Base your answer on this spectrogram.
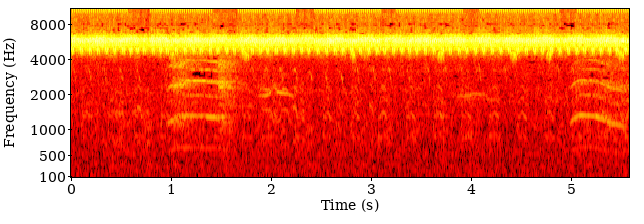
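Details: Australian crickets at sunset on a still summer afternoon, Barcoo River, Welford National Park, Outback Queensland: unbroken high-pitched trill with a rhythmic upper pulsing band; a few clear bird whistles, one rising then falling, come through twice.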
